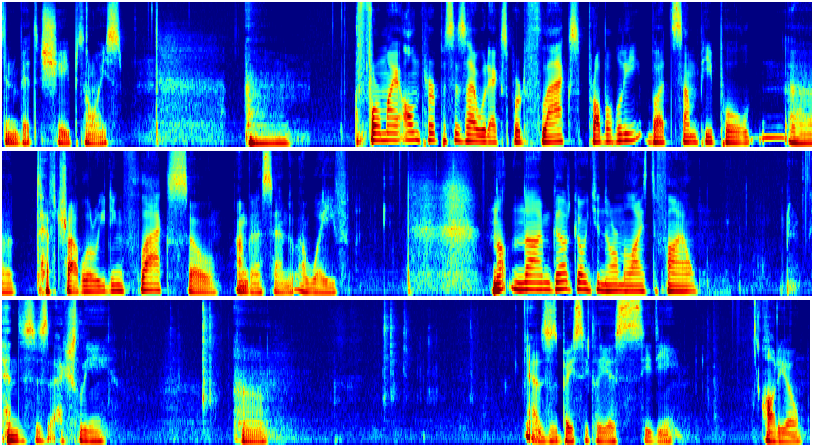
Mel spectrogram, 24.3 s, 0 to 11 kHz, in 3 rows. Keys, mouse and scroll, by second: 15.9 click, 18.1 BackSpace, 21.7 click.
